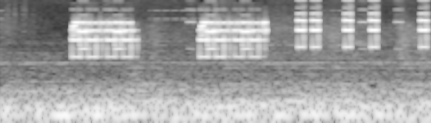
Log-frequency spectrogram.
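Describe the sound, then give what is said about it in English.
An incoming distress call alert chimes from a communication panel: two sustained, bright electronic tones followed by a quick run of short, rapid beeps, all over a steady low rumbling hum. “Captain, I'm picking up a distress call.”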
